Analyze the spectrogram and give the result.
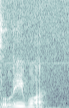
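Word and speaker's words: Lewa: It's Liwa. The official pronunciation is Liwa. You can say it however you want. But the creators have spoken, and gosh freaking dang it. It's Liwa. It was said Liwa in the movie.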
